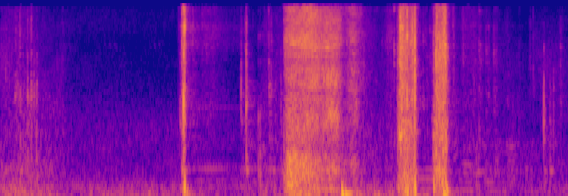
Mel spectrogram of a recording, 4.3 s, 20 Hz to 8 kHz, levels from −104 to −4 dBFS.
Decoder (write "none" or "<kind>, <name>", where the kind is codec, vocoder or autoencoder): none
